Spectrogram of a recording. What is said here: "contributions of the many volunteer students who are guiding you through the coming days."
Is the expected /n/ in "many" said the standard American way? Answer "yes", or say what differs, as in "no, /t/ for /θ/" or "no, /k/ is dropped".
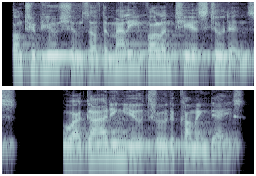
no, /l/ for /n/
